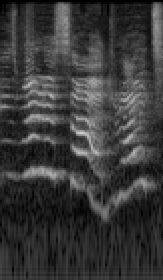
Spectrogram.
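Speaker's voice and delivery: high, loud laughing while talking through giggles.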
